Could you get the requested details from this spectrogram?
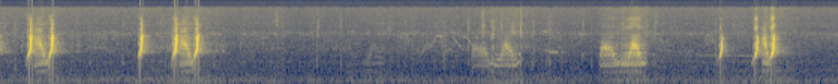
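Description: Common quail giving sharp, liquid three-note phrases, quick 'pwit-pwit-wit' bursts about once a second, with a few softer, rougher notes in between.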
